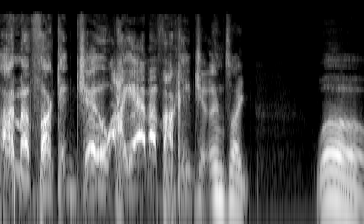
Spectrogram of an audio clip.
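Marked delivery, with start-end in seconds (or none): 0.0-2.1 raw hoarse scream, very high pitch. Retelling a man screaming at a guy who questioned him, imitating hoarse screaming. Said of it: "He's screaming at the guy with his hoarse voice".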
